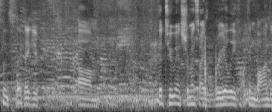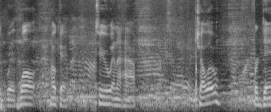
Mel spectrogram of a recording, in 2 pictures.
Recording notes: Join us this week for another special post-gig podcast recorded at Denny's.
